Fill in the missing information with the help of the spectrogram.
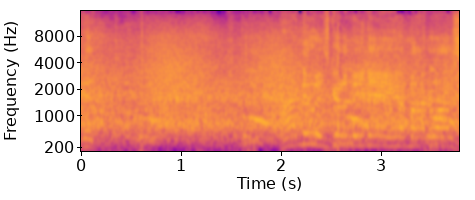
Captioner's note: crowd chanting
